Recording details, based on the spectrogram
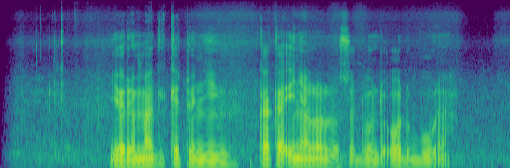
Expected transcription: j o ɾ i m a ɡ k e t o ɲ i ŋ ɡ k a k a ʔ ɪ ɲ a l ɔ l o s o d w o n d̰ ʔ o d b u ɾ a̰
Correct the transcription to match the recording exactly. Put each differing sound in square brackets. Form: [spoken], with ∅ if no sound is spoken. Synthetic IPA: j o ɾ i m a ɡ k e t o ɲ i ŋ ɡ k a k a ʔ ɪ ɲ a l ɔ l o s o d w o n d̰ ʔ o d b u ɾ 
